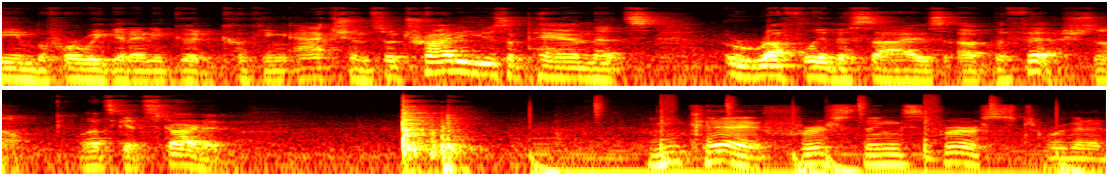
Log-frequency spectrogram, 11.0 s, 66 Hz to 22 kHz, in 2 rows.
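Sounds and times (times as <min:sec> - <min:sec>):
frying pan clanking down: 0:07.5 - 0:08.0
background music with low bass: 0:08.0 - 0:11.0.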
